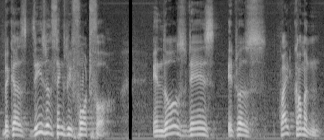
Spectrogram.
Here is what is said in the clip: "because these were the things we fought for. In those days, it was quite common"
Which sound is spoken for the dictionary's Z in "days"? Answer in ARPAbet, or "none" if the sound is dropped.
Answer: Z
